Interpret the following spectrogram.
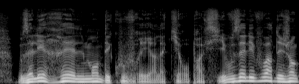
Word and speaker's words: chiropraxie: a XIe et oui ça se prononce quelque part à l'américaine donc vous allez sur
